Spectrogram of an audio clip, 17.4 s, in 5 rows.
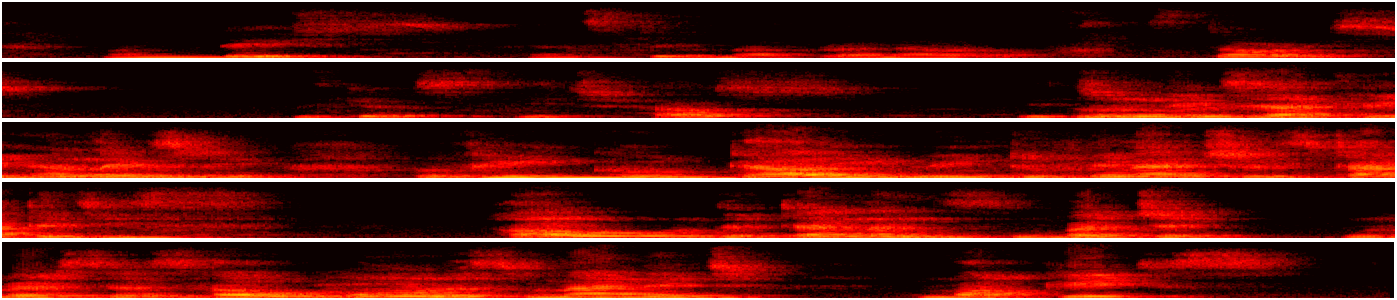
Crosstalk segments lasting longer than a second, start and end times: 6.2-7.5

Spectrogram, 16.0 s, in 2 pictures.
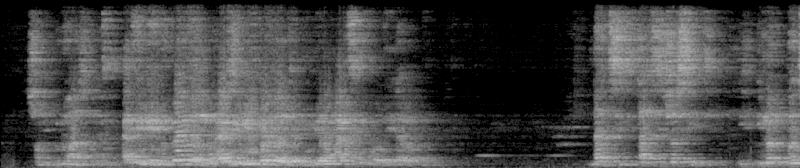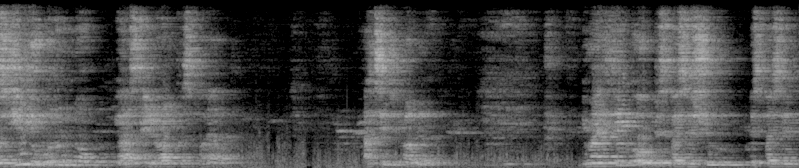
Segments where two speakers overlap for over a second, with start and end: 1.5-2.9

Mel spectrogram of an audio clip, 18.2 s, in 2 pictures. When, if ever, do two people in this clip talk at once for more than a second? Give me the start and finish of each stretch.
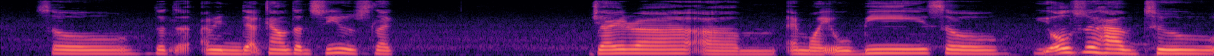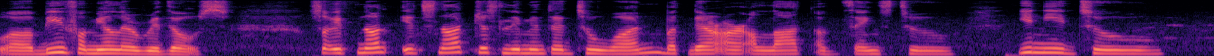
none

